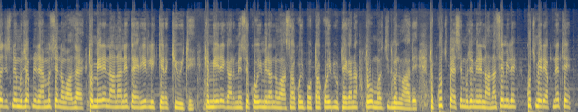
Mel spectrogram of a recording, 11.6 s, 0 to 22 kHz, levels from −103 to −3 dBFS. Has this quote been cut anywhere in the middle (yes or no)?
yes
